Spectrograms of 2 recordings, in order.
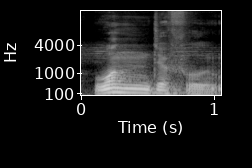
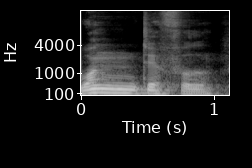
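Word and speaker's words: wonderful: ওয়ান্ডারফুল, ওয়ানের পরে আমরা স্ট্রেস দেব। ওয়ান্ডারফুল।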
